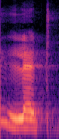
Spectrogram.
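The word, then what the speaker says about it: lead: And second one इज़ कॉल्ड a heavy metal, यानी कि लेड, यानी लेड क्या है एक हैवी मेटल, ठीक है। सो फर्स्ट है हमारा लीड और सेकंड है लेड, स्पेलिंग सेम है, प्रोनाउंसिएशन और मीनिंग डिफरेंट, और इन वर्ड्स को हम क्या कहते हैं होमोग्राफ।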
